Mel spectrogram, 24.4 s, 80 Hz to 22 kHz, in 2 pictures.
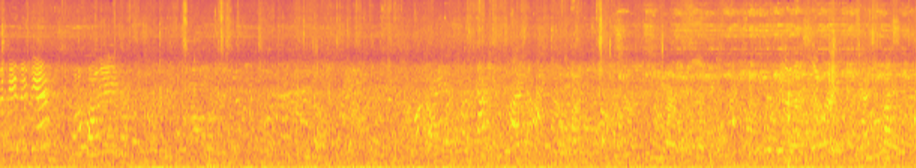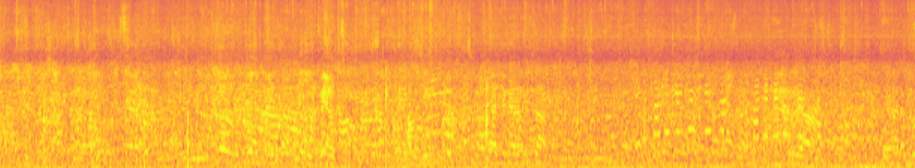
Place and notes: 中山美術公園, Taipei City - Walking through the park
First Full Moon Festival, Traffic Sound, A lot of tourists
Please turn up the volume
Binaural recordings, Zoom H4n+ Soundman OKM II
Taipei City, Taiwan, 16 February 2014, 20:59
